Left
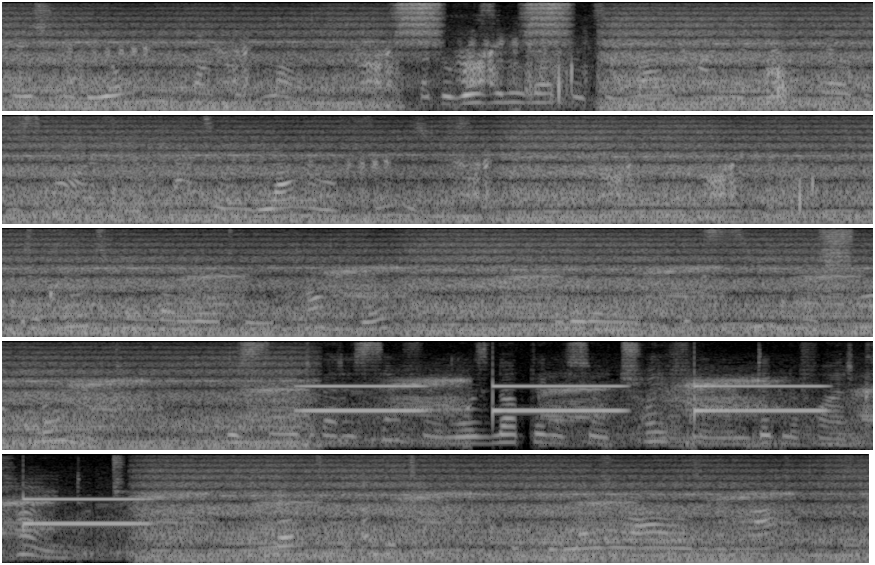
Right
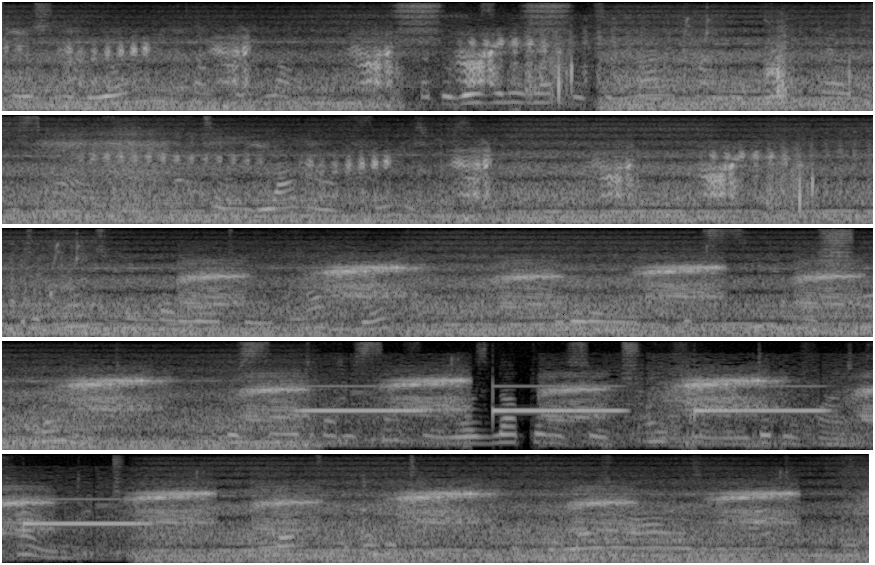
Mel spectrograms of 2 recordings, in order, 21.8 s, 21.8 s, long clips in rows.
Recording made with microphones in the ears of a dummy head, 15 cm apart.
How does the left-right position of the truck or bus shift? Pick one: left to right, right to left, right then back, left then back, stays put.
stays put.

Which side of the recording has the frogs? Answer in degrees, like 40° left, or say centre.
50° right.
